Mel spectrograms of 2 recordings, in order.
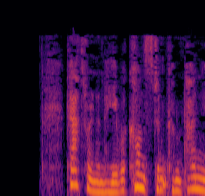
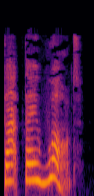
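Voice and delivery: high, loud, drawn-out demand; sharp cry; 11 semitones higher, 7 dB louder, slower than usual. A narrator's reading. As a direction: cry it out slowly, far up in pitch. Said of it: "cried Catherine".

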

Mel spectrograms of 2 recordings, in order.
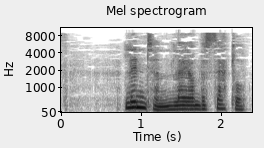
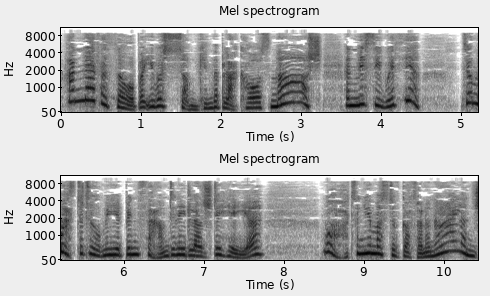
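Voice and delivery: lively country servant, swooping high; chatty servant Zillah; 8 semitones higher, 4 dB louder than usual. A narrator's reading. Zillah greets the housekeeper found after the marsh, chatty and amazed. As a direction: gossip with high, rising surprise.

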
